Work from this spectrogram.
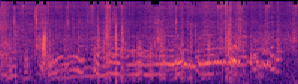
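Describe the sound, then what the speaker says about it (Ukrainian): Hens cluck and murmur while feeding, several birds close by making continuous soft, overlapping clucks with a few faint other sounds. "Їжте, не обляпайтесь, да, курочки?"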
